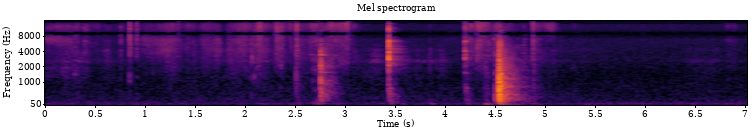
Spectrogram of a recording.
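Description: Light scraping, then three knocks on a wooden tabletop while an epoxy-coated brass pen tube is pushed into a segmented wood pen blank with a metal insertion tool. The knocks come about three seconds in, again half a second later, and loudest about four and a half seconds in.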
